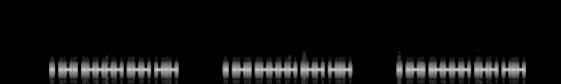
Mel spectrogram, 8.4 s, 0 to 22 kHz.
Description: Morse code, heard as a keyed tone, about 34 wpm, 700 Hz. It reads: ER1WK ER1WK ER1WK
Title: DXCC-100 Call Signs - 5 Characters - Repeated 3x - 35wpm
